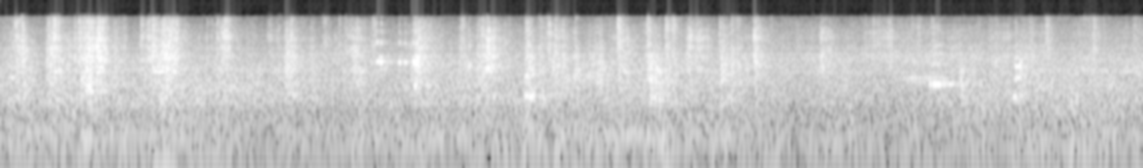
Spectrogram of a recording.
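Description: Container freight wagons rolling past, their wheels clattering irregularly over the track in a string of sharp clicks and knocks, with a brief squeal about four seconds in and another about nine seconds in.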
